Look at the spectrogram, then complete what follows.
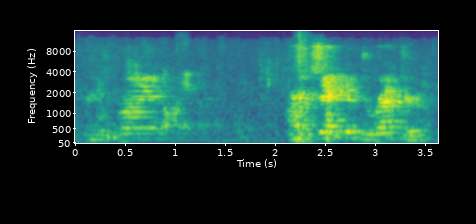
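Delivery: ordinary talk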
